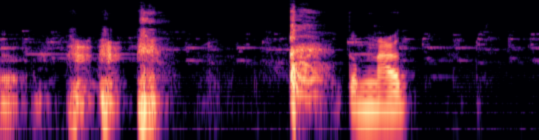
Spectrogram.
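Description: A man's voice speaking in short, broken phrases with pauses, one sharp loud syllable about two seconds in, over faint background music with steady held tones.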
